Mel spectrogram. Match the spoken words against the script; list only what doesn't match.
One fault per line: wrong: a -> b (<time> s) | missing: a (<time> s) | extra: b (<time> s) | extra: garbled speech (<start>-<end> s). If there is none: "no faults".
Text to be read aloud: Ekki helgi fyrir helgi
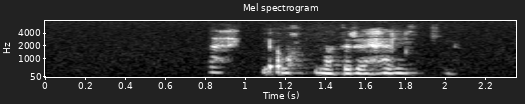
wrong: helgi -> opnað (1.2 s)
